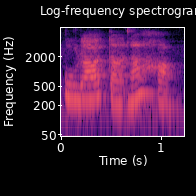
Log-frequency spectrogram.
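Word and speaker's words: পুরাতনঃ: তালিকাভুক্ত করে দেওয়া আছে এটা পূর্ণ হ দিয়ে প্রতিস্থাপিত হয়ে যাবে। পূর্ণ হ দিয়ে প্রতিস্থাপিত হওয়ার পর শব্দটার উচ্চারণ হলো পুরাতনাহ।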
